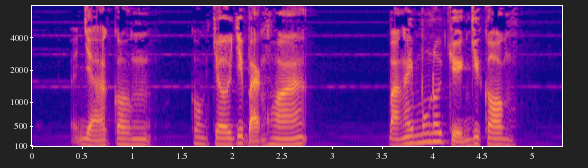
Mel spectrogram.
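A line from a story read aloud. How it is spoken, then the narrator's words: Soft reply. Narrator (Vietnamese): Bin khẽ trả lời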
